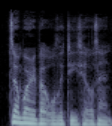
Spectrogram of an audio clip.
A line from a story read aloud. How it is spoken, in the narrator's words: she said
